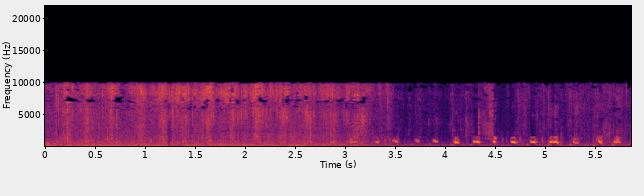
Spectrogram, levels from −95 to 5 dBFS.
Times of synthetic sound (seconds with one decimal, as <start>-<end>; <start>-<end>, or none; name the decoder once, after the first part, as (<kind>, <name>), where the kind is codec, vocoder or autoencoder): 0.0-1.3 (vocoder, BigVGAN v2); 3.1-4.5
